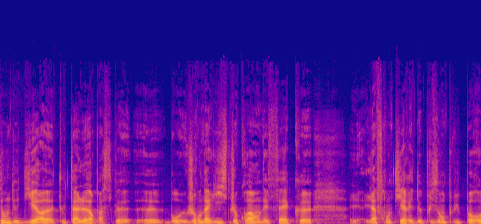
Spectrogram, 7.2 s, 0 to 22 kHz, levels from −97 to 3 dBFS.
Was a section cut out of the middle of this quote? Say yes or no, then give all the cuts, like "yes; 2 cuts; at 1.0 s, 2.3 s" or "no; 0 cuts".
yes; 1 cut; at 3.4 s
